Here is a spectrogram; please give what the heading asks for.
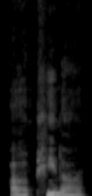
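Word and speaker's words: César Pina: DJ Envy and someone some people call him Caesar uh Pia but I heard another pronunciation of Cesar Pina now here's my thought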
